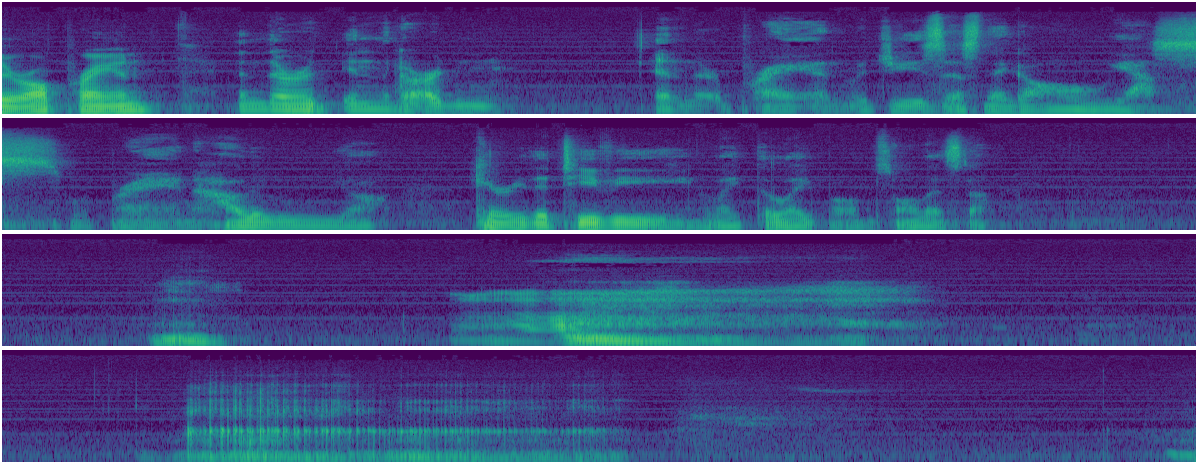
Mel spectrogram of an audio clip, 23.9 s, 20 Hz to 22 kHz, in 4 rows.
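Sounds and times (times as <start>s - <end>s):
speech: 0.0s - 2.6s, 3.2s - 11.0s, 12.7s - 13.1s, 14.5s - 15.4s
person imitating loud rasping snoring: 12.7s - 13.2s, 14.2s - 16.6s, 18.8s - 21.1s
short breathy sound: 14.2s - 16.6s.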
